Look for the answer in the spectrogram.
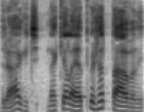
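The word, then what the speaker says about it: Dragić: Dragic, que é o nome certo, eu sempre pronunciei errado, depois que eu aprendi isso.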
